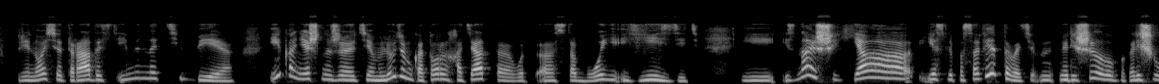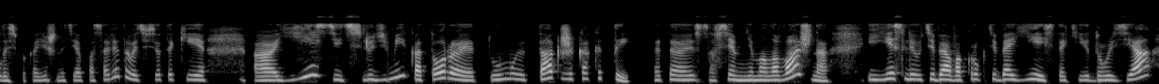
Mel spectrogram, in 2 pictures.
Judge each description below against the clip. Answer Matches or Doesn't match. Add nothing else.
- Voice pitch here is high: Matches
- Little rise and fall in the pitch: Doesn't match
